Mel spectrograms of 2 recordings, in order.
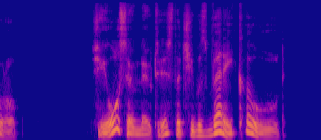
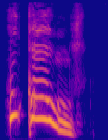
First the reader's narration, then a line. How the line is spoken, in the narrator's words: it piped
